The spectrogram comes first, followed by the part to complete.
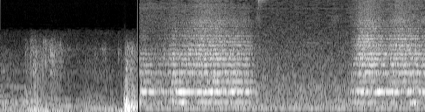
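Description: A thump about a second in, then a steady, pitched horn-like tone held for about a second, sounded twice.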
